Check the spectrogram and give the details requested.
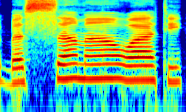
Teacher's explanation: बा को सीन के साथ मिला देंगे, बस समावाती, मीम के ऊपर खड़ा जबर आ रहा है, वाव के ऊपर भी खड़ा जबर है, एक अलिफ के बराबर पढ़ा जाएगा।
